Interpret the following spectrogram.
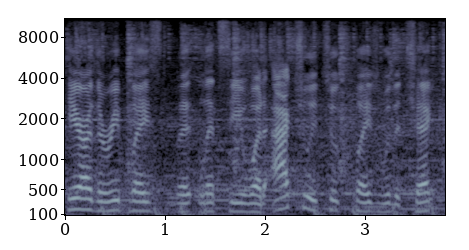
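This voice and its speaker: Higher-voiced male fight analyst, music behind. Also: steady tone, brisk. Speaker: fight commentator. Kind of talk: MMA analysis commentary.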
